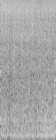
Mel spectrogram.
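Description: Wild prawns searing in a hot pan, a short burst of dense, steady sizzling hiss heard up close.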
